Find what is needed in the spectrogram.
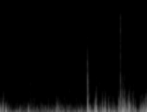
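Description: Low, thumping rumble of handling noise on the microphone, with two sharp clicks in the second half.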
